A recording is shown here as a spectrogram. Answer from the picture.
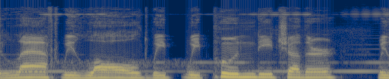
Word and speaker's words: pwned: what you would say I always say pwned to run with owned pwned yeah I guess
